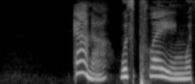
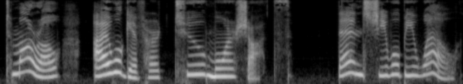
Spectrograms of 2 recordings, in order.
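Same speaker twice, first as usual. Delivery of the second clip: louder, self-important little doctor; pretend doctor; 6 semitones higher, 4 dB louder than usual. Kim as pretend doctor promising shots, louder and sure. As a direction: play the confident doctor.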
